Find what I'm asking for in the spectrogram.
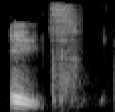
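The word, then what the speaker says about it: eight (עץ): In Hebrew, the word for tree is eight. You would spell it in English, E-T-S. It sounds like a plural of mount of the number eight, eight.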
